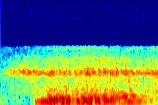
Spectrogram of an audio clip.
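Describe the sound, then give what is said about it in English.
A man snores in his sleep after a night of drinking, recorded by his wife: one long, rattling breath that swells in after a quiet start and holds steady, a low throaty buzz at moderate loudness with no talking. “So I asked your wife to record you when you were snoring.”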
